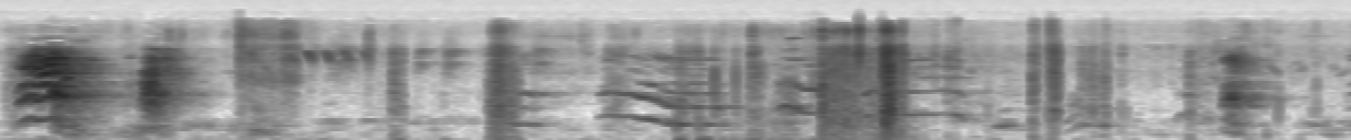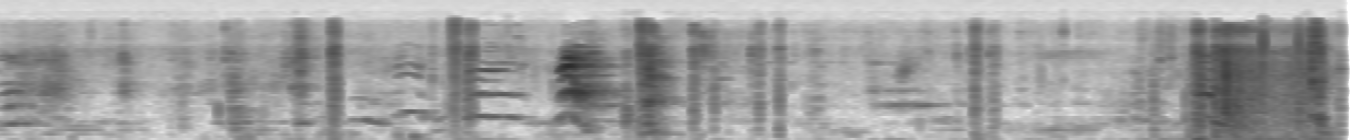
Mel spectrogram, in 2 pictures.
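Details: Elsa's German Shepherd puppies, five weeks old, yip and whimper in a busy stream of short rising and falling whines, broken by a few harsh bark-like bursts near the start, middle and end.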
